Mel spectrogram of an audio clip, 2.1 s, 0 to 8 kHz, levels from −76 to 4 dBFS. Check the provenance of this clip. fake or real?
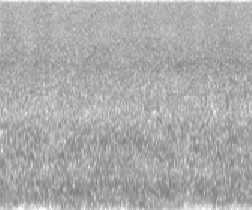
fake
